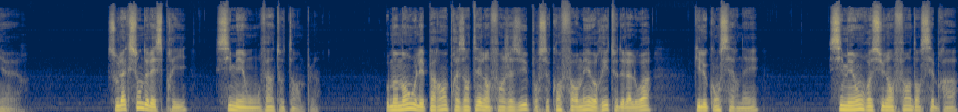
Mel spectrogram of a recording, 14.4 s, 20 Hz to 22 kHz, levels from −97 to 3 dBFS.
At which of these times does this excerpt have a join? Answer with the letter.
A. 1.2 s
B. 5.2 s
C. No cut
C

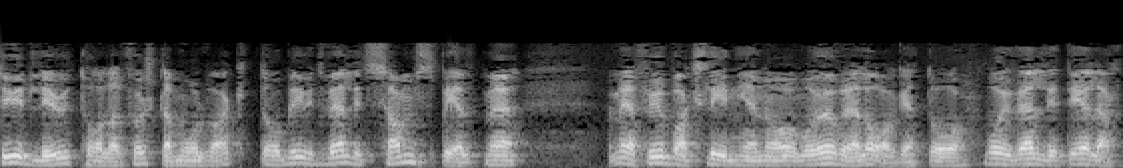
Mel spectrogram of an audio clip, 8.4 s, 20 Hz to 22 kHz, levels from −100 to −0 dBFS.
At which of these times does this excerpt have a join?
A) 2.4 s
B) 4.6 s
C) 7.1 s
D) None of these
B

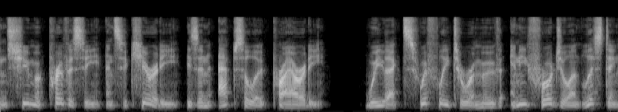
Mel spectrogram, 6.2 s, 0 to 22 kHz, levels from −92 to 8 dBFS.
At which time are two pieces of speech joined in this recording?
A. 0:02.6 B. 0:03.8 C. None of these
B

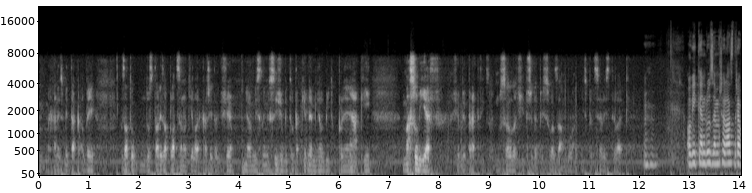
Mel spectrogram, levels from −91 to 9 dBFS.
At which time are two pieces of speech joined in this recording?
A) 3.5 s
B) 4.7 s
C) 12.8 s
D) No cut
D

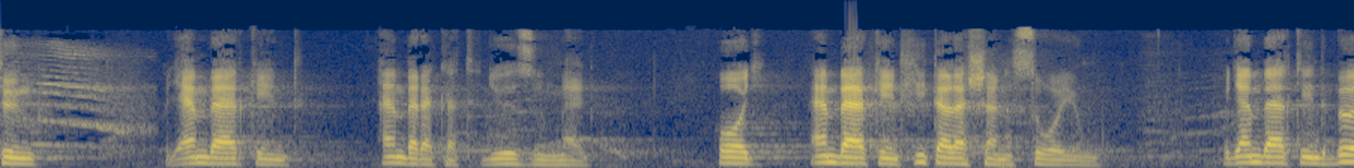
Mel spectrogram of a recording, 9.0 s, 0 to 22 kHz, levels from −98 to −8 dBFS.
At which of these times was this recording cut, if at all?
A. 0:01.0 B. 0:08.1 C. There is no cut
A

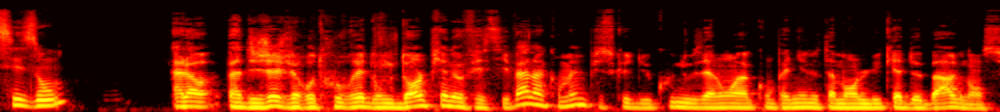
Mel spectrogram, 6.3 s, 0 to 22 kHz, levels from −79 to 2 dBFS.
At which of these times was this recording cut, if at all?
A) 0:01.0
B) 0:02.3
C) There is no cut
C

